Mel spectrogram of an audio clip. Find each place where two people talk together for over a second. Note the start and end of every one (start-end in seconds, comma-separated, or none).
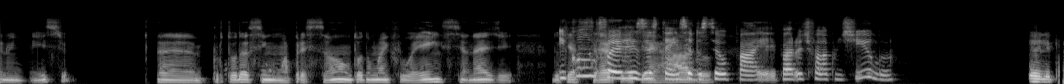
5.6-7.2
